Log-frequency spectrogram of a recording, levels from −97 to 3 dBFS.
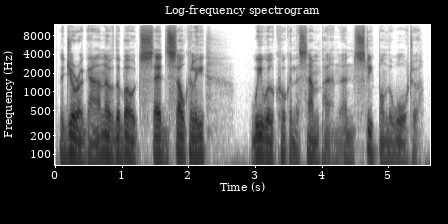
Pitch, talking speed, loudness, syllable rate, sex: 85 Hz, 190 wpm, -19 LUFS, 5.2 syllables/s, male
